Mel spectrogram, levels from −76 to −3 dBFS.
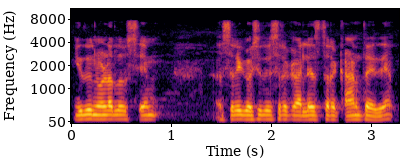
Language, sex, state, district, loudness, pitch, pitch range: Kannada, male, Karnataka, Koppal, -16 LUFS, 125 Hz, 120-125 Hz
